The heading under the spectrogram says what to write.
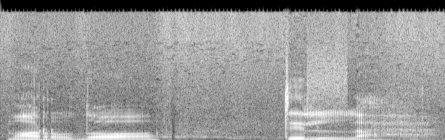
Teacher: kembali tarqiq ya, karena lafzul jalalah sebelumnya kasroh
